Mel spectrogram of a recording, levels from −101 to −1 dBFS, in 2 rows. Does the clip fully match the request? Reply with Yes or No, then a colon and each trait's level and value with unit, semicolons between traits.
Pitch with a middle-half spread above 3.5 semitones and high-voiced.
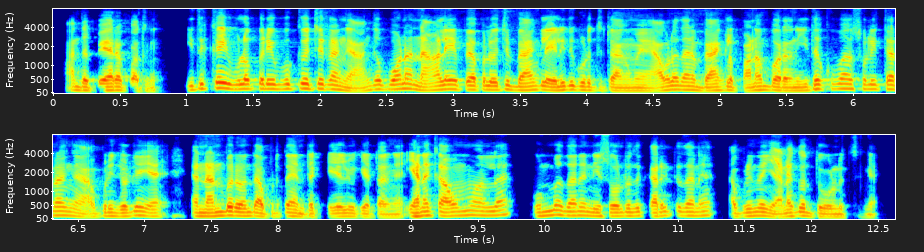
No: average, 4.7 semitones; low, 130 Hz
